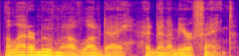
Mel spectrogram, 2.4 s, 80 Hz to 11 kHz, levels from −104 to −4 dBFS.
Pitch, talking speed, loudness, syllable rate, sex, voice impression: 100 Hz, 250 wpm, -14 LUFS, 6.8 syllables/s, male, very masculine, middle-aged, thick, cool, wild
